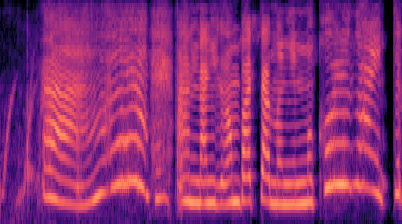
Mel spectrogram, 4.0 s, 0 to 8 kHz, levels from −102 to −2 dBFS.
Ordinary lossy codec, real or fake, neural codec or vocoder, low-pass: none; fake; codec, 16 kHz, 4 kbps, FunCodec, trained on Chinese and English, 50 frames a second; none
